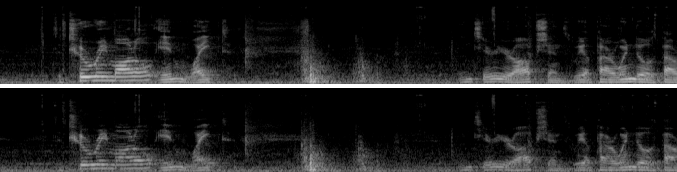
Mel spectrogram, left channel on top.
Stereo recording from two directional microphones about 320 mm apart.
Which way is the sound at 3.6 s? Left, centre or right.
Centre.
